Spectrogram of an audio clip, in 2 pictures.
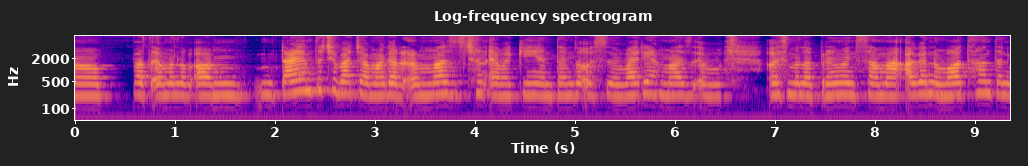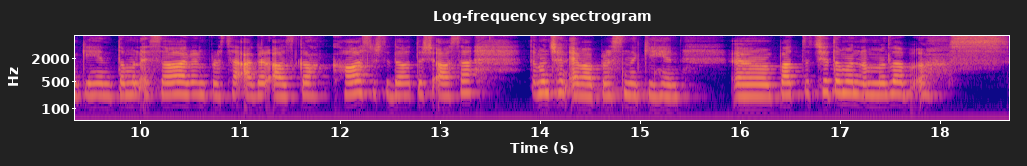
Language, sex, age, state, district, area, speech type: Kashmiri, female, 30-45, Jammu and Kashmir, Bandipora, rural, spontaneous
